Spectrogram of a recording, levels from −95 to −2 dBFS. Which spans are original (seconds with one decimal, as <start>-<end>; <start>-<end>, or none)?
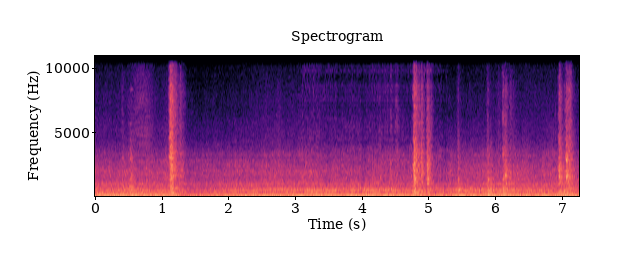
0.0-3.1; 5.3-7.3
